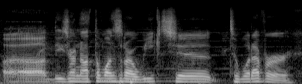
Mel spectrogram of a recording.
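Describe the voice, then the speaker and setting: A man's voice: mid-range voice, little pitch movement, moderate pace, vocal fry. A man streaming a game with casual, joking commentary, sometimes crude, talking to himself and reading text aloud. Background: video game music and dialogue.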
